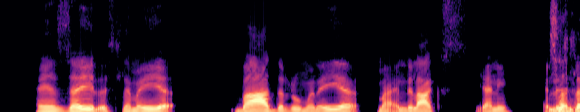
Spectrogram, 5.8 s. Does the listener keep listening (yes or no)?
yes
